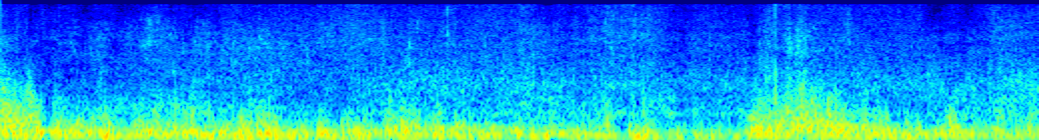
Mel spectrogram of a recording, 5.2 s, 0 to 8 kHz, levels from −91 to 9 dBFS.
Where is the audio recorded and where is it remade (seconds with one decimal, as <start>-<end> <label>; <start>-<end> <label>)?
0.0-1.1 remade; 1.1-2.6 recorded; 2.6-4.0 remade; 4.0-4.6 recorded; 4.6-5.2 remade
